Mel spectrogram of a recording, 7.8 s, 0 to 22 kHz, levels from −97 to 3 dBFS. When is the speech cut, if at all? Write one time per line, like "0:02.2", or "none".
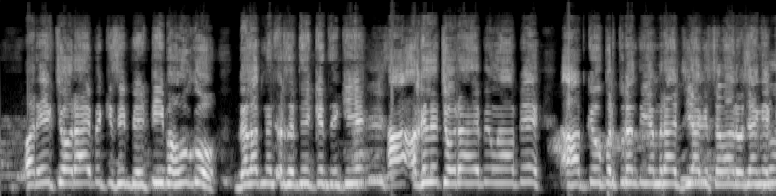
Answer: none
